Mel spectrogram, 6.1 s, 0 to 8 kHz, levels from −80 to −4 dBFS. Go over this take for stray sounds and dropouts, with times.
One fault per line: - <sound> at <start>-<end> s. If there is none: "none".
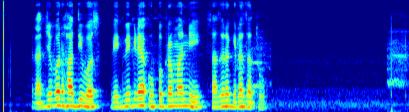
none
